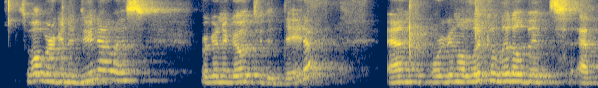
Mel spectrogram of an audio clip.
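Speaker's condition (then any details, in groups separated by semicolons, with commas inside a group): No condition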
